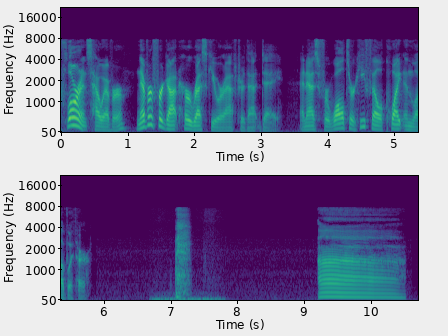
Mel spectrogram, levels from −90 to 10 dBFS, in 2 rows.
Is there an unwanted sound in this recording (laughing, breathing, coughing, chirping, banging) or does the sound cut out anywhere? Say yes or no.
yes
